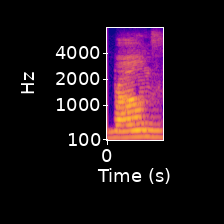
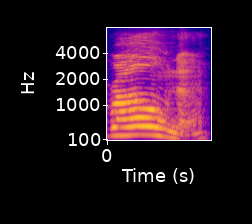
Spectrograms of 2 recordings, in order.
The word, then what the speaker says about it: Rowan: You just Oh mispronounced Rowan's name. I'm sorry. You just mispronounced it. You just said Rowan. yeah, isn't it Rowan? No, it's Roan.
